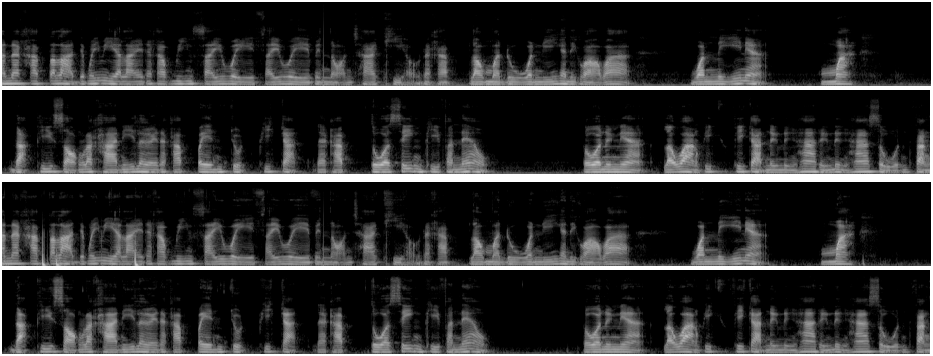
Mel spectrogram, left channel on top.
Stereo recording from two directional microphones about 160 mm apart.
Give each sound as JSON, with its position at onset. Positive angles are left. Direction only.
{"t": 0.0, "sound": "speech", "side_deg": -10}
